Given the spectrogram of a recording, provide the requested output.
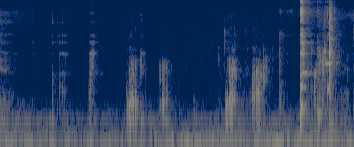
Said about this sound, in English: Sorry, just had to take a sip.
